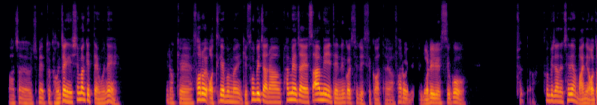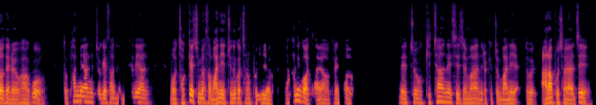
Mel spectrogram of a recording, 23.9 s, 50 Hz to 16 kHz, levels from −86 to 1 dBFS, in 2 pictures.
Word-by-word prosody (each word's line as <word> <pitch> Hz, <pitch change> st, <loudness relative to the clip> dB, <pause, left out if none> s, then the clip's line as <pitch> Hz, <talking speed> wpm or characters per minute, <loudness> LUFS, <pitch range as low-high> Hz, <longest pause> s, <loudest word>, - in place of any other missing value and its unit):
맞아요. 100 Hz, -1 st, -7 dB
요즘에 110 Hz, +5 st, -5 dB
또 115 Hz, +2 st, -7 dB
경쟁이 130 Hz, +6 st, +3 dB
심하기 180 Hz, +1 st, +3 dB
때문에 105 Hz, -, -1 dB, 0.9 s
이렇게 105 Hz, -2 st, -5 dB
서로 185 Hz, -, +7 dB
어떻게 155 Hz, +1 st, +4 dB
보면 140 Hz, -2 st, 0 dB
이렇게 110 Hz, -2 st, -4 dB
소비자랑 130 Hz, -, +4 dB
판매자의 170 Hz, -7 st, +4 dB
싸움이 175 Hz, -1 st, +6 dB
되는 120 Hz, -1 st, -2 dB
걸 120 Hz, -1 st, +1 dB
수도 115 Hz, -4 st, -8 dB
있을 85 Hz, -, -10 dB
것 -, -, -5 dB
같아요. 85 Hz, -1 st, -9 dB
서로 135 Hz, -4 st, -2 dB
이렇게 -, -, -9 dB, 0.2 s
머리를 110 Hz, +3 st, +2 dB
쓰고 115 Hz, -6 st, -1 dB, 1.0 s
최대한 -, -, -18 dB
소비자는 150 Hz, -4 st, -1 dB
최대한 170 Hz, +1 st, +2 dB
많이 100 Hz, +3 st, +1 dB
얻어내려 100 Hz, 0 st, +2 dB
하고 100 Hz, -4 st, -2 dB, 0.3 s
또 -, -, -8 dB
판매하는 145 Hz, -4 st, -2 dB
쪽에서는 115 Hz, 0 st, -3 dB, 0.3 s
최대한 120 Hz, -4 st, -3 dB, 0.4 s
뭐 100 Hz, -3 st, -3 dB
적게 105 Hz, -, +2 dB
주면서 115 Hz, -1 st, -2 dB
많이 105 Hz, +3 st, +1 dB
주는 115 Hz, -1 st, -3 dB
것처럼 110 Hz, -3 st, -4 dB
보이려고 105 Hz, -3 st, -3 dB, 0.2 s
그냥 110 Hz, +1 st, -11 dB
하는 160 Hz, -1 st, +1 dB
것 -, -, +2 dB
같아요. 95 Hz, -1 st, -5 dB
그래서 100 Hz, 0 st, -7 dB, 0.9 s
네 105 Hz, -3 st, -4 dB
좀 110 Hz, -1 st, -6 dB
귀찮으시지만 110 Hz, -4 st, -3 dB
이렇게 95 Hz, +2 st, -9 dB
좀 95 Hz, 0 st, -7 dB
많이 95 Hz, +2 st, -1 dB, 0.2 s
또 95 Hz, -3 st, -4 dB
알아보셔야지 100 Hz, -, +1 dB
115 Hz, 350 characters per minute, -24 LUFS, 100-130 Hz, 1.0 s, 서로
